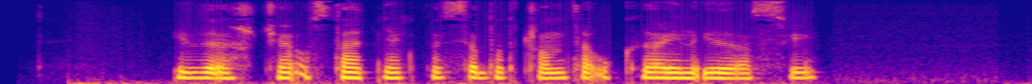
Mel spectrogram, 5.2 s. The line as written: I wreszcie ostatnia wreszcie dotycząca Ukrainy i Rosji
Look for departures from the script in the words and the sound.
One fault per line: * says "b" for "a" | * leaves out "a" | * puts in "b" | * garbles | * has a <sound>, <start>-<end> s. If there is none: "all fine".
* says "kwestia" for "wreszcie"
